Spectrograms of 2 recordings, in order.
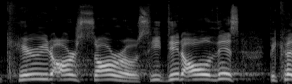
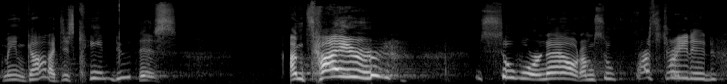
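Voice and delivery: weary complaint; 6 semitones higher, slower than usual. Retold or imitated. Voicing an exhausted struggling person.

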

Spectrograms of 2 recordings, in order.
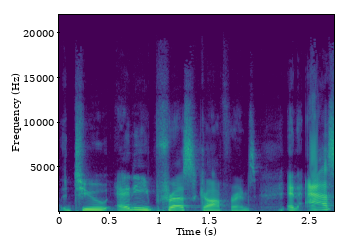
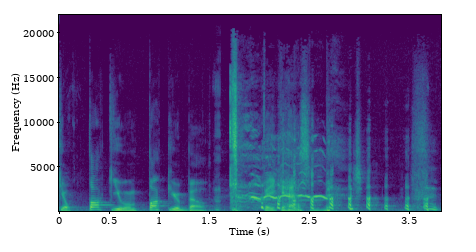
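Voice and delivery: laughing mock insult. Reporter taunting the fighter, cracking up mid-insult. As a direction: insult dissolving into a slow laugh. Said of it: "And they're like".

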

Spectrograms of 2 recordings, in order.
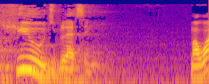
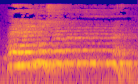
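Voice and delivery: higher, bright mock greeting; imitating eager salesman; 12 semitones higher, slower than usual. Pastor mimicking the salesman greeting another customer, eager. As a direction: overdo the friendly hello. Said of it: "This dude".

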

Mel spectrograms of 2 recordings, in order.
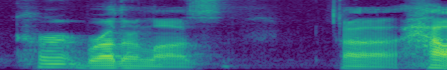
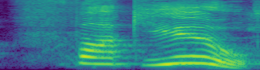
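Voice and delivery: much higher, louder mock snarl; drunk insult; 10 dB louder than usual. Drunk girlfriend flipping him off, high loud mock snarl. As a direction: spit it out like a drunk. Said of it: "flips me off".

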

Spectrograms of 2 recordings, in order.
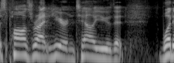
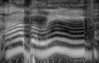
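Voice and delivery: slow, higher, louder plea; crying out; 5 semitones higher, 6 dB louder, much slower than usual. Acted. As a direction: cry it out, desperate. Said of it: "The father instantly cried".

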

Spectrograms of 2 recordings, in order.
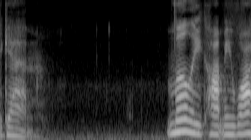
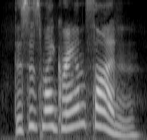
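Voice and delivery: proud grandmother, slower and higher; glowing with pride, slow and louder; beaming; 11 semitones higher, 9 dB louder, slower than usual. A narrator's reading. Dead grandmother to the barista's visitor, beaming with pride.

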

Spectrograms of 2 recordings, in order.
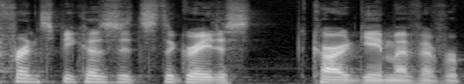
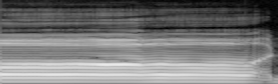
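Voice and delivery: mock Vader no; 7 dB louder than usual. Imitating the long Vader no.

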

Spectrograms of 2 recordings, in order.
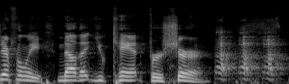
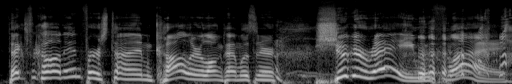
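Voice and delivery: radio DJ voice; 7 semitones higher than usual. Pretend. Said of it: "DJ responds to caller".

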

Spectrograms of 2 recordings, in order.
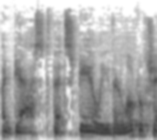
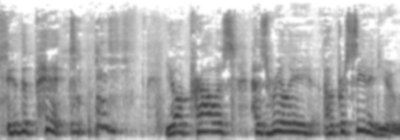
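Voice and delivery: put-on high, creaky old man voice; 9 semitones higher, slower than usual. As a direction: play a deaf old man. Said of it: "he says".

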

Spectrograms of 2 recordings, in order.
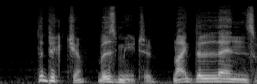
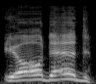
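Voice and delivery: higher, louder stunned question; 8 semitones higher, 5 dB louder than usual. A narrator's reading. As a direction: blurt it out in shock. General stunned by the resurrection.

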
